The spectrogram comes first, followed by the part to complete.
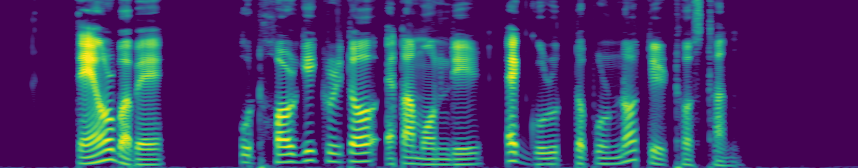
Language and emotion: Assamese, neutral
